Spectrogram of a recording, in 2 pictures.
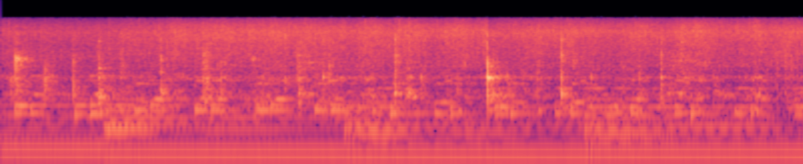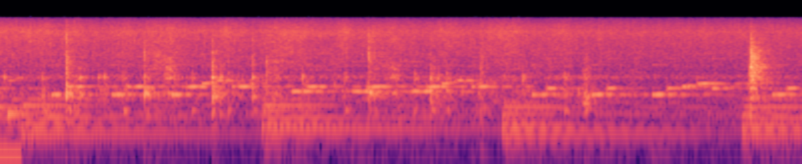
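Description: Sliced onions sautéing in a pan for a crab roast, with steady sizzling and repeated spoon scrapes and stirs close up, heard under a layer of background music and with no talking.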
